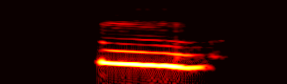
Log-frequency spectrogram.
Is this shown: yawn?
yes

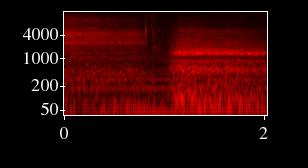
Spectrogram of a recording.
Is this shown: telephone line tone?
no

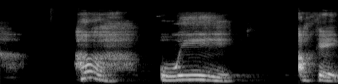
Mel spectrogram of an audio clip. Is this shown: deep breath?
yes

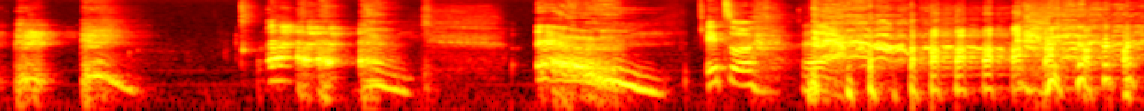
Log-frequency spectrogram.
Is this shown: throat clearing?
yes

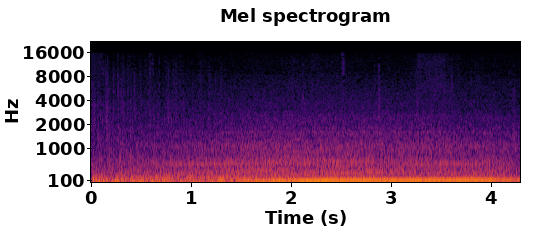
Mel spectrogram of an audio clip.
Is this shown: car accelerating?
yes

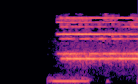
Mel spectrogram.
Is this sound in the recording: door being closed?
no

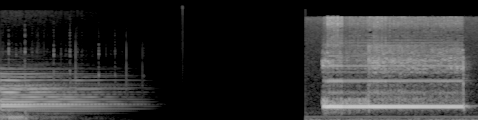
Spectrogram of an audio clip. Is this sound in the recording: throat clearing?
no

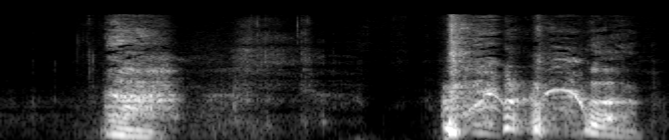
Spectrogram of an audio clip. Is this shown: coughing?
yes

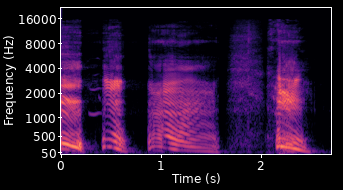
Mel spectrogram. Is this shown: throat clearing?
yes

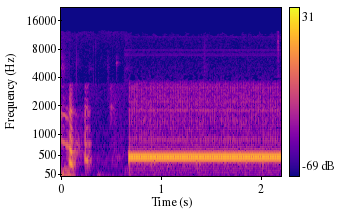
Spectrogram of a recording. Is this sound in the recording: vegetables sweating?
no

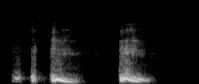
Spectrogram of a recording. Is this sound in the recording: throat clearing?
yes

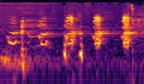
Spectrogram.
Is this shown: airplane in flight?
no

